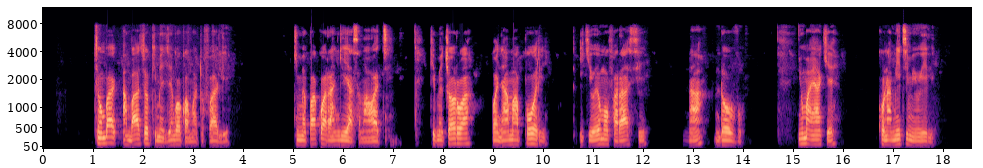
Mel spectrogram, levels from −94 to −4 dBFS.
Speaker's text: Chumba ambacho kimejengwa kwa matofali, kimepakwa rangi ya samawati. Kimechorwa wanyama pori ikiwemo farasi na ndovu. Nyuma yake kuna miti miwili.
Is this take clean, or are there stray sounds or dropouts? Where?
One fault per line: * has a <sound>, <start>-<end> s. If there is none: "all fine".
all fine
